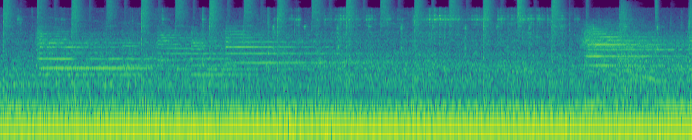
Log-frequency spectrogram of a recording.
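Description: Steady low engine and road rumble inside a moving semi-truck cab, with background music playing over it: a steady beat, and held notes for the first few seconds and again near the end.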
